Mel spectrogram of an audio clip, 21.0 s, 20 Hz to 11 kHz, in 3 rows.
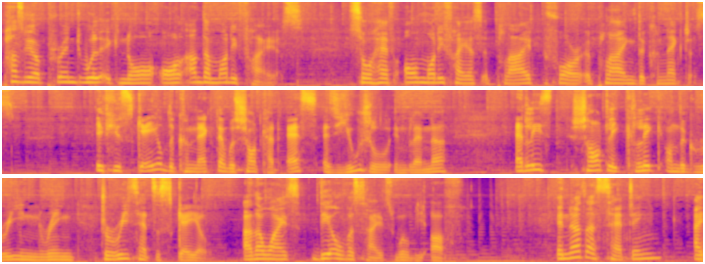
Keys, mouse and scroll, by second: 0.1 click, 0.6 click, 7.4 click, 8.9 s, 16.9 click, 20.4 click, 20.7 right click.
